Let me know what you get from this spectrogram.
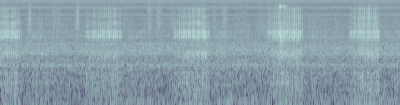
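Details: A domestic cat named Mysli purring indoors, a steady rasping drone with louder breathing-phase swells roughly every one and a half seconds.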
